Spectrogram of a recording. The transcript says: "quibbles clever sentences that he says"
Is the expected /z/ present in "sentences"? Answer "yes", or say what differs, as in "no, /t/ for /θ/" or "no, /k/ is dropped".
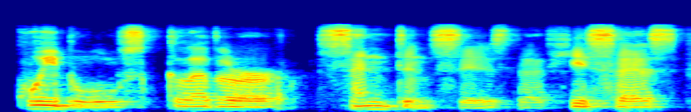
yes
